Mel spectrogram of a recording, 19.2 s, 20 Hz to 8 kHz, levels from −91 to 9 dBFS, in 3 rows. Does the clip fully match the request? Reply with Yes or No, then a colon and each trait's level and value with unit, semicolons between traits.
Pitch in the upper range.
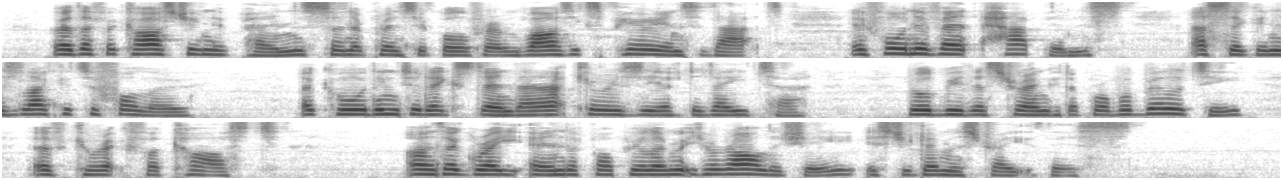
Yes: high, 220 Hz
